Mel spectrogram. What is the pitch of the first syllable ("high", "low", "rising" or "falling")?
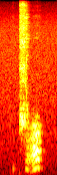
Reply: rising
